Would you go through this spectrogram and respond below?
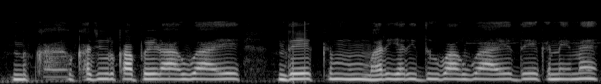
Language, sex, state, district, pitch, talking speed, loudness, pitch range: Hindi, female, Chhattisgarh, Bilaspur, 245 Hz, 130 wpm, -23 LUFS, 240-250 Hz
